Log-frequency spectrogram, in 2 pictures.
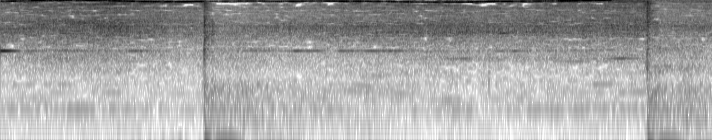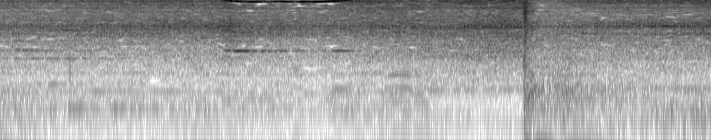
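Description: A hammer strikes metal with sharp ringing clangs.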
